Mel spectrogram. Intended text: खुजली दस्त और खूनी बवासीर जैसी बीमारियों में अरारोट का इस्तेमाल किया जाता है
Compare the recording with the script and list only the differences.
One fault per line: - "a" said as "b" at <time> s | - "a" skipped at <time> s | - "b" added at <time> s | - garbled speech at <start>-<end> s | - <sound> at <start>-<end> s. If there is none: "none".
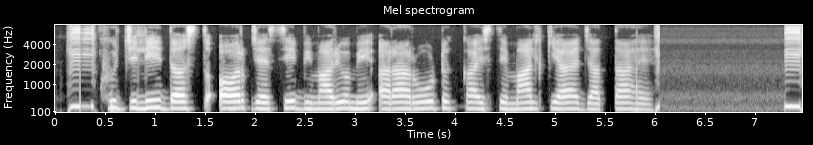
- "खूनी बवासीर" skipped at 1.9 s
